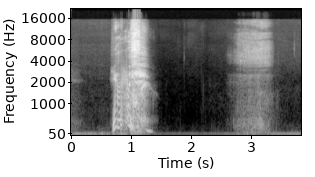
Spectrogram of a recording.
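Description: One sharp, explosive sneeze, then a short silence and a softer hissing breath out.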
